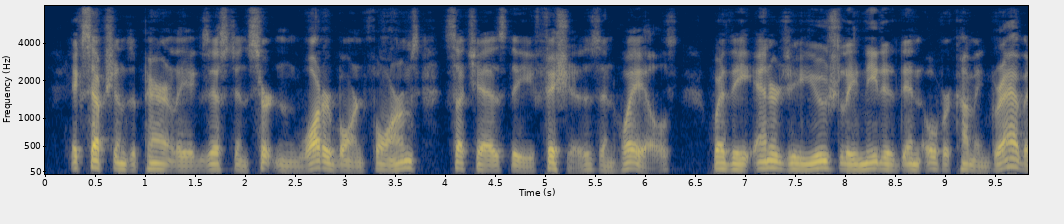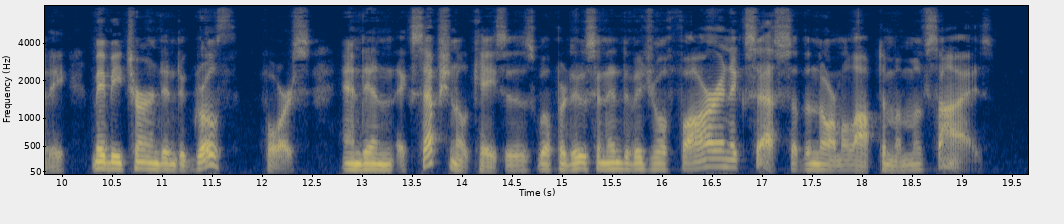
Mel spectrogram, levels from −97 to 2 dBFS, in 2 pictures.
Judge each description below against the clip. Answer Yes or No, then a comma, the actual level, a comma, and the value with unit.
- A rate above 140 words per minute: No, slow, 135 wpm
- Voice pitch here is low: Yes, very low, 95 Hz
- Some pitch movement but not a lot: Yes, average, 3.3 semitones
